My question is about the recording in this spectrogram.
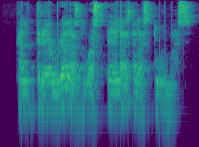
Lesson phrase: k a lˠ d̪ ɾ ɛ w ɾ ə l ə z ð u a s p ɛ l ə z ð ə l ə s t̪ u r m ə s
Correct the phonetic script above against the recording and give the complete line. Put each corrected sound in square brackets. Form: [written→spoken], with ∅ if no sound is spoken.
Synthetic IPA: k a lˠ [d̪→t̪] ɾ ɛ w ɾ ə l ə z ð u [a→ə] s p ɛ l ə z ð ə l ə s t̪ u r m ə s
